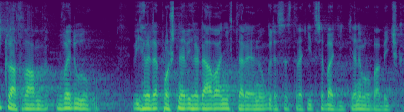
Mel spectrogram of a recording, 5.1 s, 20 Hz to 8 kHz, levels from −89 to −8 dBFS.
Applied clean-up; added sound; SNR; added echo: none; none; none; none.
